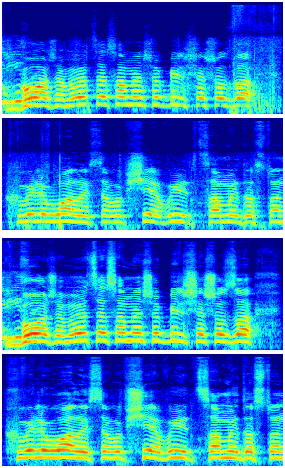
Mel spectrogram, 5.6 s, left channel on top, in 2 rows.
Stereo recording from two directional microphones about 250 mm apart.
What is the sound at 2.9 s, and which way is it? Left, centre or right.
Speech, right.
